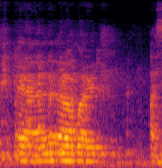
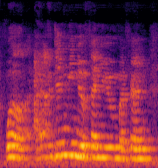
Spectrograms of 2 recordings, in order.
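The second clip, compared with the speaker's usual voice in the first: raised-pitch placating retelling; anxious apology; 7 semitones higher, 4 dB louder than usual. Retold or imitated. Apologizing to an offended stranger, anxiously placating. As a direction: act out a hurried apology, voice lifted.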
